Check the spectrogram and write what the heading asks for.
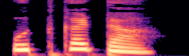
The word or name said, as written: ಉತ್ಕಟ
